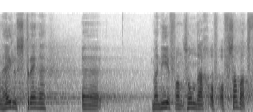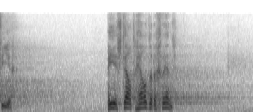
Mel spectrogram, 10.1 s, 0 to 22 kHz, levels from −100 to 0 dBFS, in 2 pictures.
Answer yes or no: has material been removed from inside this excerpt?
no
